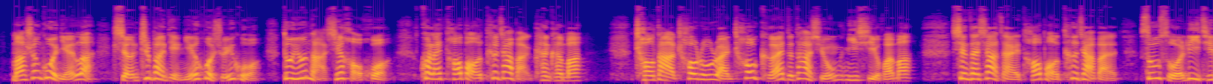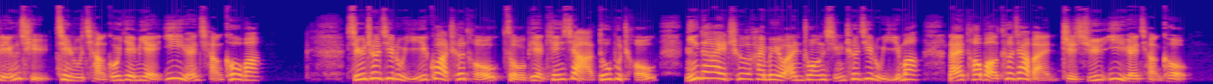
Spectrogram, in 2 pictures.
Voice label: 促销广告男声

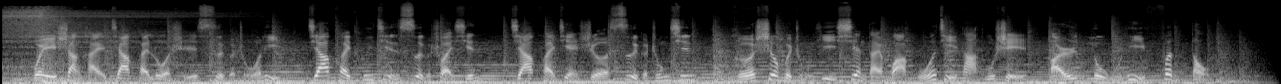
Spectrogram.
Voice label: 纪录片

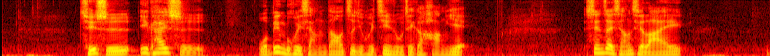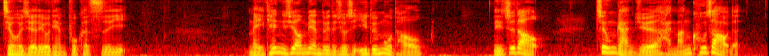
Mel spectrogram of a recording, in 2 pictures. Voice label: 台湾腔

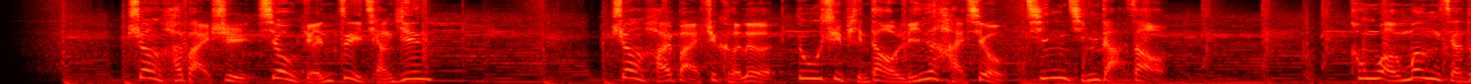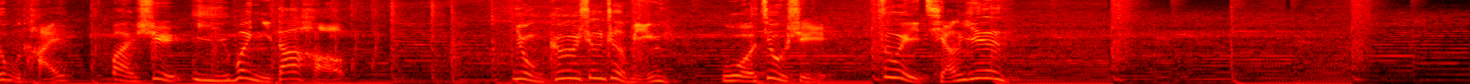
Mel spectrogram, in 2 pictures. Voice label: 广告激情; 上海百事可乐

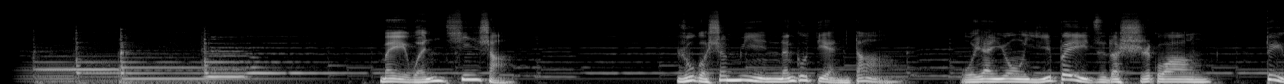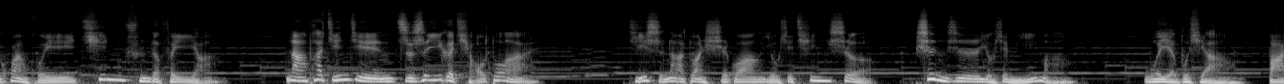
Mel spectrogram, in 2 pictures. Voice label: 美文欣赏; 如果能典当

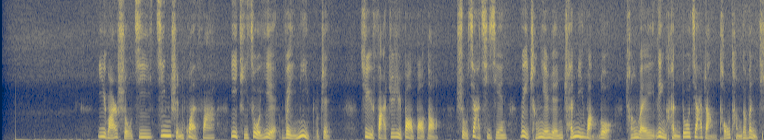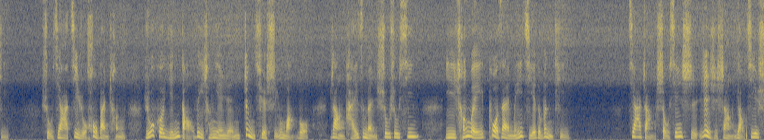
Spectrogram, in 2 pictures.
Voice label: 新闻片断

